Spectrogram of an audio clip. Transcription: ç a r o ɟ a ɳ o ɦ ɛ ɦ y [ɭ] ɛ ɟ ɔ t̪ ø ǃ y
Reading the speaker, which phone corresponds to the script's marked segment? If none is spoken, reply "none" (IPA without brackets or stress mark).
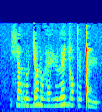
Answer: l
